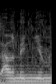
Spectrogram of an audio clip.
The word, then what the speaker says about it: aluminium: replaced with sturdier aluminium don't have me saying i pronounce aluminium wrong we don't call it aluminum in the good old uk of a okay hell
